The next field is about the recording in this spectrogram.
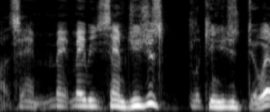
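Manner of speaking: mock flustered, stammering, panicked, stumbling speech. Retelling a sample pedal failure on stage before playing: imitating Neil panicking. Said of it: "and in a panic, Neil's like".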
